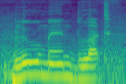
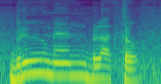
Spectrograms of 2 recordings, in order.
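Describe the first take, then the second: First: It is said with an English-style pronunciation. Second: It is said with a Japanese-style pronunciation. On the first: "I'm not sure pronounce it wrongly" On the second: "the Japanese pronunciation seems to be like this"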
